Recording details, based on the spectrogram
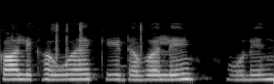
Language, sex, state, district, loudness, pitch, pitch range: Hindi, female, Uttarakhand, Tehri Garhwal, -21 LUFS, 230 Hz, 220-230 Hz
